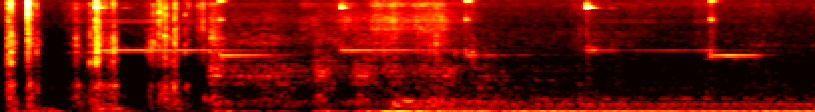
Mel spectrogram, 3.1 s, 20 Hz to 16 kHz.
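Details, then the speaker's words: 2003 Hyundai Sonata after replacing the PCM with an uncloned unit (VIN mismatch): engine catches quickly and settles into a smooth, even idle with no stumble or skip; misfire gone, repair confirmed. "right, it runs nice and smooth, no more misfire."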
